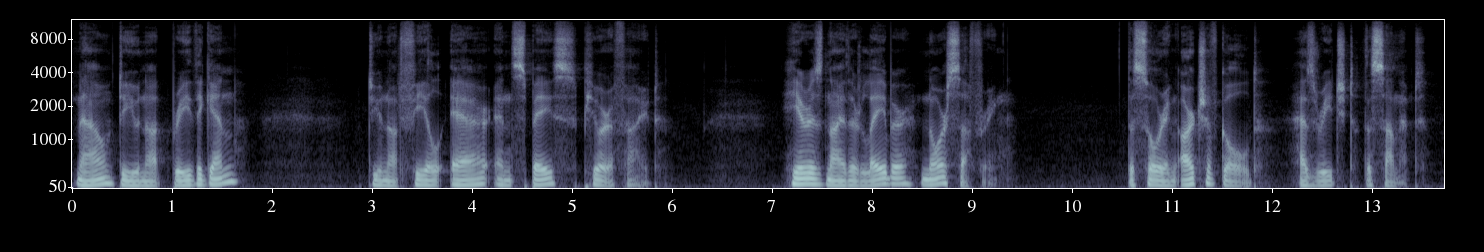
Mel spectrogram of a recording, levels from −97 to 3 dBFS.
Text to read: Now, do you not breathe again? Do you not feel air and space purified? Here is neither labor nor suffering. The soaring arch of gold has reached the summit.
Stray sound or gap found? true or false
false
